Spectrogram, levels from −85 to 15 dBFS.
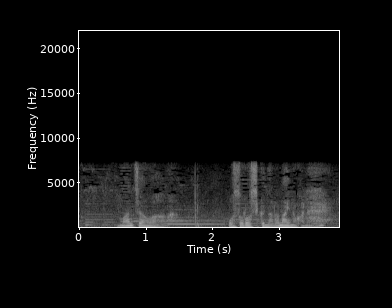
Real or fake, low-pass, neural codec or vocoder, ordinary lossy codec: real; 7.2 kHz; none; none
